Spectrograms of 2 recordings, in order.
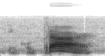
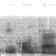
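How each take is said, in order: First: "Encontrar" with TRAR drawn out and louder; stress on TRAR. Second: Said in the usual way. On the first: Shown as a demonstration. Teacher shows the tonic syllable, TRAR in "Encontrar" stretched loud. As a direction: lean hard and long on the last syllable of "Encontrar". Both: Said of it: "O trar".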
